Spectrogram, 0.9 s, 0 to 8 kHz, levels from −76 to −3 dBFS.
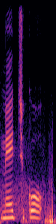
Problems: constant background noise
